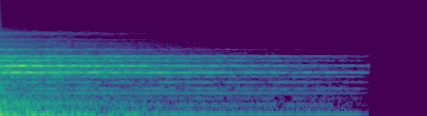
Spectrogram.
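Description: The ringing tail of an electronic logo sting: a held chord of steady tones over a low bass note, fading out about three seconds in.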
